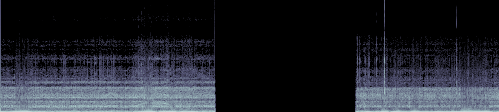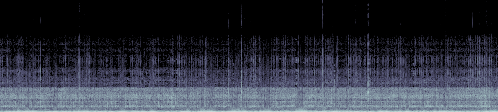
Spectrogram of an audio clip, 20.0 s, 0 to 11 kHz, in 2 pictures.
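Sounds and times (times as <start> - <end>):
motorcycle engine running: 0.0 - 4.3, 7.1 - 19.9
faint ticks: 7.2 - 19.9.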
